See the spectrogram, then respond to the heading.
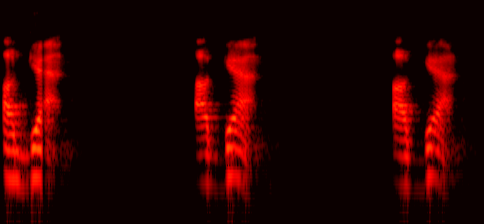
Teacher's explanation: that first sound, 'uh', is the schwa sound.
